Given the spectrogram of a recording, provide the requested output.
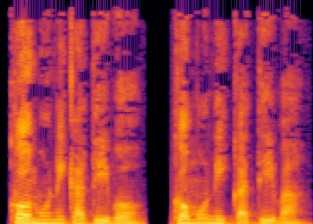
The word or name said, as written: comunicativo-a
